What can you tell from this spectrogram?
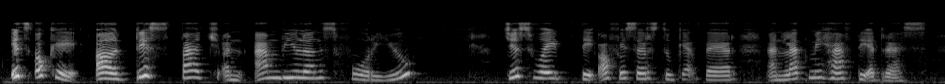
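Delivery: high, slow reassuring dispatcher; calm the caller slowly; officer role. Shown as a demonstration. Teacher as operator reassuring the robbery victim. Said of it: "ini adalah petugas".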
